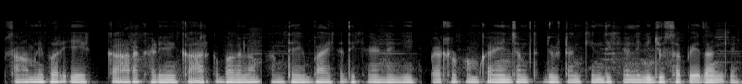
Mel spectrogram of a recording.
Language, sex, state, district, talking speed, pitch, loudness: Garhwali, male, Uttarakhand, Uttarkashi, 220 wpm, 110 Hz, -19 LUFS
